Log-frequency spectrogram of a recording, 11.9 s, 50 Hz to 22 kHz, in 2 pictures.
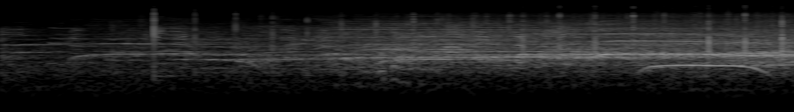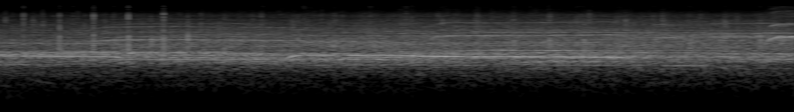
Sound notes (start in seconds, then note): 1.8 audience clapping and screaming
